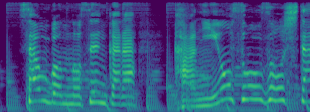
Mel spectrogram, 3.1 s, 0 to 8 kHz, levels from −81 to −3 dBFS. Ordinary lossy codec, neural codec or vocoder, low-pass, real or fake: none; none; 7.2 kHz; real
